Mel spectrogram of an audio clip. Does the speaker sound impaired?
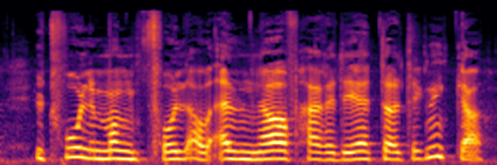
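Yes: cerebral palsy; uses a walking stick.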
